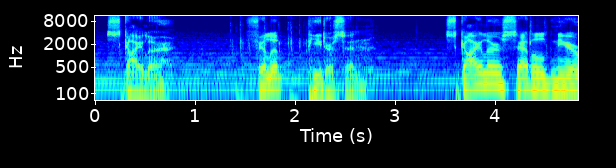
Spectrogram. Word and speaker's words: Schuyler: Schuyler. Schuyler. Pronounced Schuyler.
